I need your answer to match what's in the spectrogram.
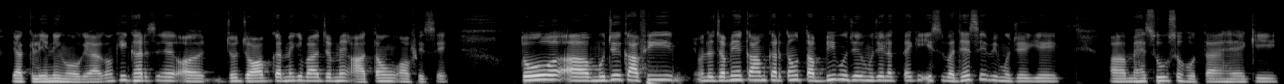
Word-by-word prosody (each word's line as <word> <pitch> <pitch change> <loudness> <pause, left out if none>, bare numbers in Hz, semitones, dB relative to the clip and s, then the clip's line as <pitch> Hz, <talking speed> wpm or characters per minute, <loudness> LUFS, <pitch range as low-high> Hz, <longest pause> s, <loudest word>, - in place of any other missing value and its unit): या 140 - +4
क्लीनिंग 135 0 +1
हो 125 -1 0
गया। 125 0 -2
क्योंकि 165 +8 -3
घर 175 -1 +1
से 175 0 -4
अ 140 -4 0 0.3
जो 155 - 0
जॉब 150 0 +2
करने 170 0 +1
के 190 - -1
बाद 170 -1 +1
जब 165 -1 -3
मैं 170 0 0
आता 125 +4 -2
हूँ 150 -1 0
ऑफिस 130 0 -9
से 130 - -10 0.8
तो 190 +1 +7 0.2
अ, 180 -4 +5
मुझे 185 +5 +2
काफ़ी 195 0 +2 0.4
मतलब 175 +1 0
जब 180 0 +2
मैं 205 - +3
ये - - +3
काम 195 -1 +3
करता 195 0 0
हूँ 210 -1 -1
तब 175 -2 +3
भी 210 +4 +1
मुझे 205 -3 +1
मुझे 185 0 -1
ये - - -1
लगता 180 0 -5
है - - -2
कि 200 - -8
इस 185 0 -7
वजह 170 +4 0
से 225 +2 -5
भी 195 -2 -4
मुझे 150 -2 -3
ये 145 0 -3 0.6
अ, 135 -1 0
महसूस 145 +5 -2
होता 130 -3 -4
है 130 0 -4
कि 140 +2 -6
165 Hz, 230 wpm, -21 LUFS, 140-185 Hz, 0.8 s, तो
